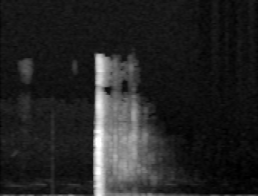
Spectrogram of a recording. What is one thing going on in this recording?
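A rifle fires a single sharp shot outdoors.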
